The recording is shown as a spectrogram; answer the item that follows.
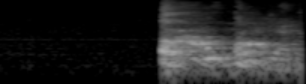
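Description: Silence, then the room microphone sound cuts in abruptly about a second in with a person coughing close to a microphone.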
